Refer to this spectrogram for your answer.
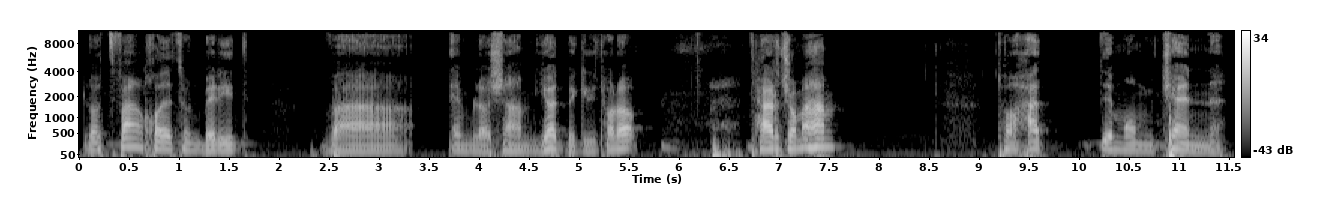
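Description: A man teaching English in a recorded lesson, patiently explaining and repeating English phrases slowly. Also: mid-range voice, animated, vocal fry.

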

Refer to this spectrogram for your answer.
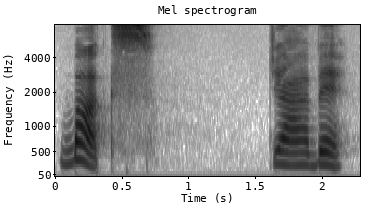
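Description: A woman teaching English vocabulary, saying each word, giving its meaning and spelling it out letter by letter in a calm, measured way. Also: a little high, no echo, clean studio sound. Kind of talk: slow vocabulary drill, spelling words letter by letter.

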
